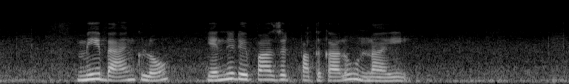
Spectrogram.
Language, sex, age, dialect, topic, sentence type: Telugu, female, 25-30, Utterandhra, banking, question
